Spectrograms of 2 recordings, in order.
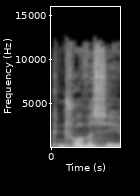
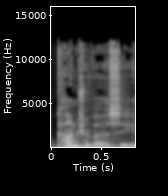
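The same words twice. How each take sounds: First: It is said in a non-North-American way. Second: It is said in a North American way.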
